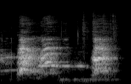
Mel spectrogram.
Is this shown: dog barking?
yes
